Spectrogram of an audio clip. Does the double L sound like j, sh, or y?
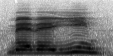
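y. The double L sounds like a y. "the pronunciation is ya, like Medellin"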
